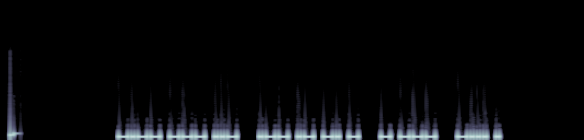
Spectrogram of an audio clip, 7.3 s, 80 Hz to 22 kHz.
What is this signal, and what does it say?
Morse code, heard as a keyed tone, about 30 wpm, 700 Hz. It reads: YOU WANT TO BE
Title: Sets of 4 Words 30wpm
